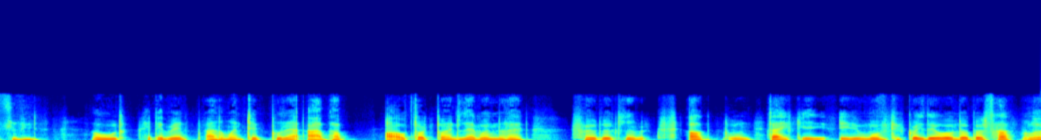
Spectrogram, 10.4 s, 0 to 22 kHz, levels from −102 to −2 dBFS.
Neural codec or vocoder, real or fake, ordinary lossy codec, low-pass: codec, 16 kHz, 0.5 kbps, FunCodec, trained on LibriTTS, 25 frames a second; fake; none; 7.2 kHz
